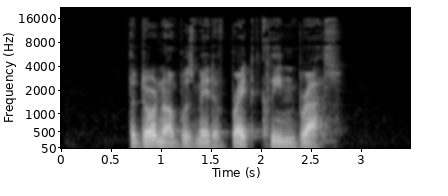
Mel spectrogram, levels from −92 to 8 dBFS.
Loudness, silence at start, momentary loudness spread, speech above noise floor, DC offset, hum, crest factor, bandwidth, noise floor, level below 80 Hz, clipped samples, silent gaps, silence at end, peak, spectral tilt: -19 LUFS; 0.7 s; 8 LU; 59 dB; under 0.1%; none; 18 dB; 16.5 kHz; -77 dBFS; -60 dBFS; under 0.1%; none; 0.8 s; -2 dBFS; -7 dB/octave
